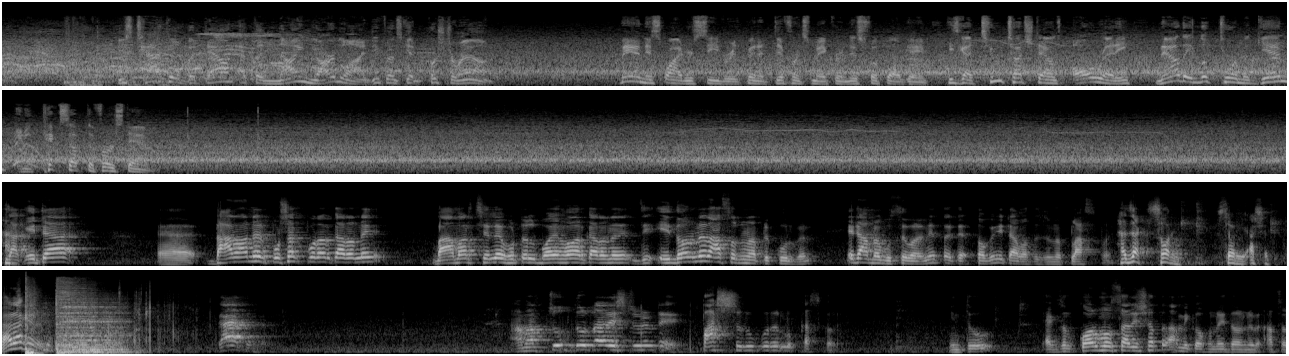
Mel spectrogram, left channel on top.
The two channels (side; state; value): both; different; correlation -0.01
